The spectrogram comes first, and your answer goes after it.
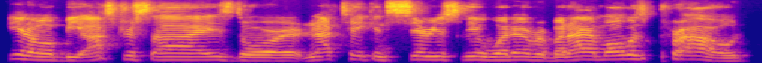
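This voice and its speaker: A man in his fifties from Guyana with a Guyanese accent, telling stories in an animated, heartfelt way as a guest on a casual talk show, often restarting his sentences. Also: on the high side, moderate pace, dull audio. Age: 50s.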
